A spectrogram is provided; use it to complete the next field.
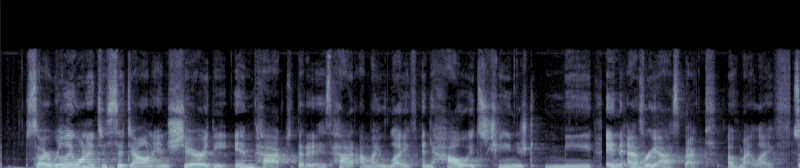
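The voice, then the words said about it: Choked up, emotional voice. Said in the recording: “I'm starting to get choked up right now just thinking about it... I'm just getting choked up right now talking about it”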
